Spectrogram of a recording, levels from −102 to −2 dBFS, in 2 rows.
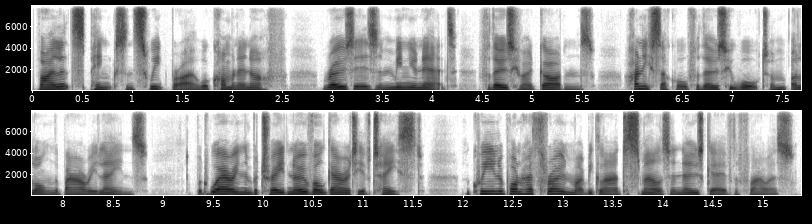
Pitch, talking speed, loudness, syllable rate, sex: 175 Hz, 185 wpm, -20 LUFS, 5.9 syllables/s, female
